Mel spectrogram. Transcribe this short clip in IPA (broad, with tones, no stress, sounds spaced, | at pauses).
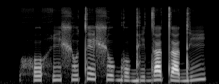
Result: h o˨ h i˨ ʃ u˨˦ t e˦˨ ʃ o˧ ɡ o˨ ɡ i˨ d a˧ t a˨ d i˨˦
